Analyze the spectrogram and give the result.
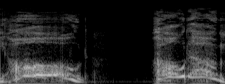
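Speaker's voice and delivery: high, pleading yell.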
